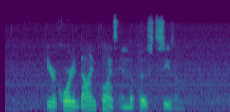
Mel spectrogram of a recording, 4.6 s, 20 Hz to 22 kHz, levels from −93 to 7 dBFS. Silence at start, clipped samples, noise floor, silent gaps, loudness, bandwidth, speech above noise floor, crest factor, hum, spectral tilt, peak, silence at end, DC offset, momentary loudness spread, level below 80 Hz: 0.95 s; under 0.1%; -62 dBFS; none; -32 LUFS; 12 kHz; 30 dB; 20 dB; none; -4 dB/octave; -14 dBFS; 1.05 s; under 0.1%; 11 LU; -88 dBFS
